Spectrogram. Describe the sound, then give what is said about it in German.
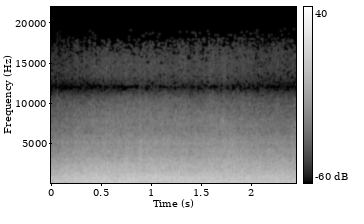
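Steady, full-bodied roar of ocean surf breaking on the coast, a dense continuous wash of noise without any voices. “Also Meeresrauschen, die Brandung, die an der Küste zu beobachten ist, aber auch die Interaktion von Wellen im tiefen Ozean.”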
